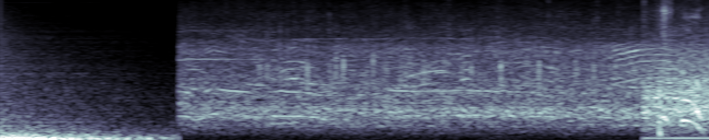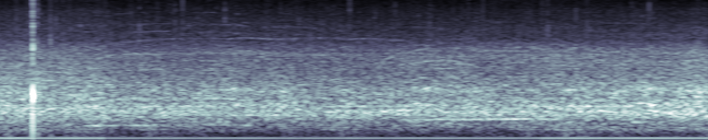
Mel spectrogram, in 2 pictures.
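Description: Intro music fading out about a second in, then open-air cricket ground ambience with faint voices, and a single sharp crack of a cricket bat striking the ball about five and a half seconds in.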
